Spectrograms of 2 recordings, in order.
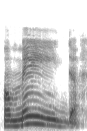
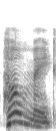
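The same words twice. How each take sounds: First: The stress is on the second syllable. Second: The stress is on the first syllable. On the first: "made هي اللي واخدة الايه الستريس" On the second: "بدل ما تبقى على made بقت على home"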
